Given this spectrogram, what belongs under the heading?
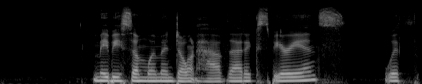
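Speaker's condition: No condition

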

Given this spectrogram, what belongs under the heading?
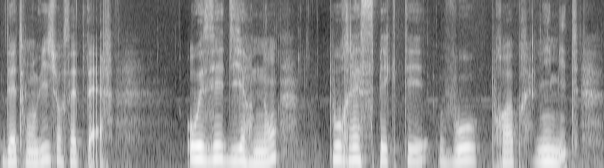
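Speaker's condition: No condition

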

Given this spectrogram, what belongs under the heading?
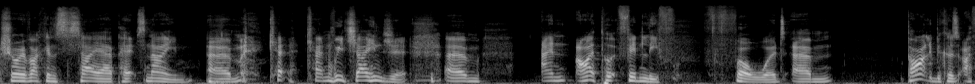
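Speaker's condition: Stammer; stutter, unnoticed during rapping and spoken word years, noticed with radio show and podcast, works with STAMMA; struggles with hard g sounds, had pet renamed Finley to avoid hard g name; repeated sounds, prolonged sounds

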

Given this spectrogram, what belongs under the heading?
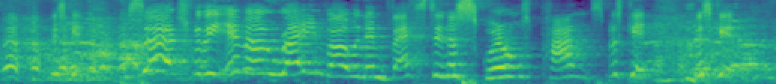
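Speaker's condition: Tourette's syndrome; wheelchair user

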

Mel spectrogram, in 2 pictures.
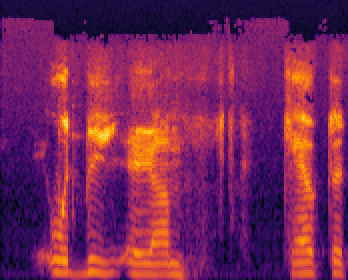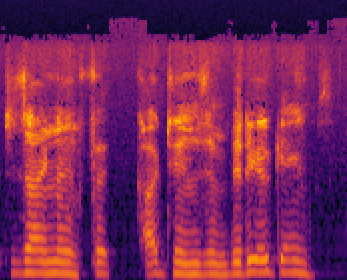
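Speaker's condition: Cerebral palsy; noticeable speech impediment

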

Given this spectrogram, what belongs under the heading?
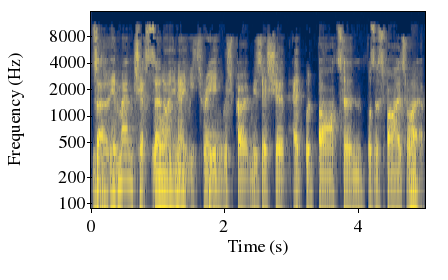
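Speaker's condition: No condition

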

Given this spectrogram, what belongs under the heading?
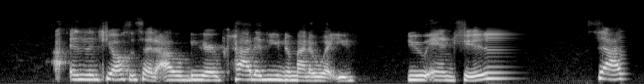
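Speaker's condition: Down syndrome

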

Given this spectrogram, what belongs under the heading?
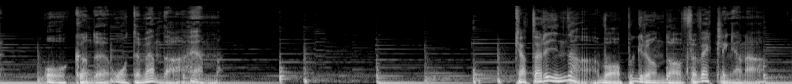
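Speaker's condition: No condition

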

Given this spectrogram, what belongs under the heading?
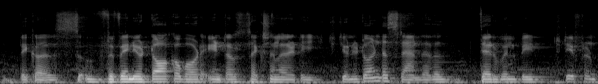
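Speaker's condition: Stammering; stammers in four languages, fillers and hesitations in speech, member of Irish Stammering Association; repeated sounds, prolonged sounds

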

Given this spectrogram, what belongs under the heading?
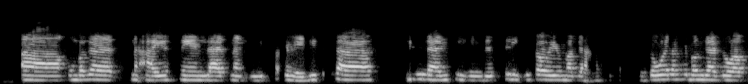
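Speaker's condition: No condition

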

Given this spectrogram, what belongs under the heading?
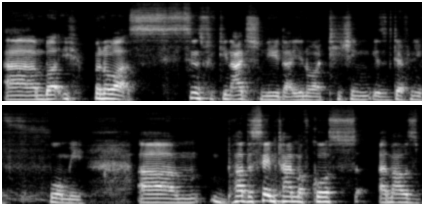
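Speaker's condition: Stammer; stammer since childhood, spoke little when young to hide it; age 26, ongoing stammer; struggles to say own name, slow to get out, less stammering with put-on Birmingham accent or exaggerated speech; prolonged sounds

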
